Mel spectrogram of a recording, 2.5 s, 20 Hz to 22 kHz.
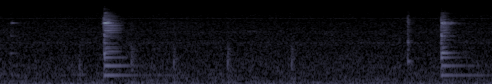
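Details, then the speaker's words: Treble reed from a 70-year-old Hohner Verdi 1 accordion after ultrasonic cleaning, flicked by hand: each flick rings a clear, steady tone that fades cleanly, showing the reed is clean and vibrating freely. "it's got a really nice clean kind of ring to it which is nice and it kind of it's really nice to hear that cuz that's kind of sound of the read being nice and clean and vibrating really nicely"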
